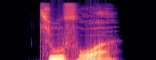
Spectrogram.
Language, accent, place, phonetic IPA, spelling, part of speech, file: German, Germany, Berlin, [ˈt͡suːˌfʁoːɐ̯], zufror, verb, De-zufror.ogg
- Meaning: first/third-person singular dependent preterite of zufrieren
